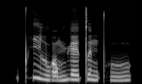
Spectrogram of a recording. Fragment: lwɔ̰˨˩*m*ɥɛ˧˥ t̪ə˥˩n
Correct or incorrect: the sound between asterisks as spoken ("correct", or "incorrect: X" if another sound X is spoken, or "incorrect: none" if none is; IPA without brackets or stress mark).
correct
